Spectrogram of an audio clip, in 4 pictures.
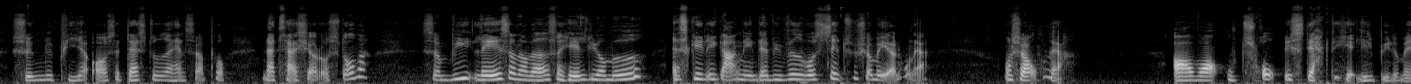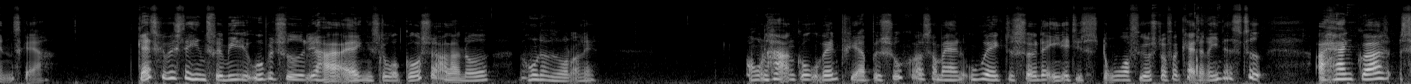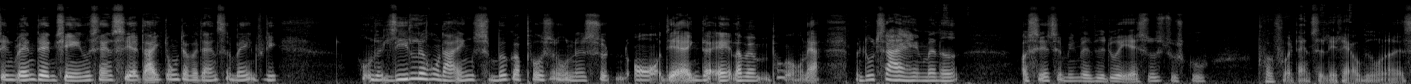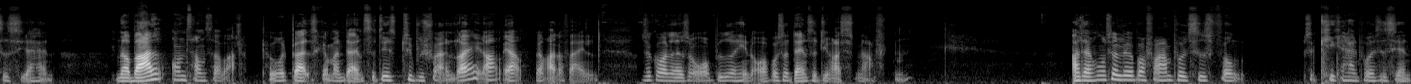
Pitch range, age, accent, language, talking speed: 180-220 Hz, 60-79, native, Danish, 220 wpm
